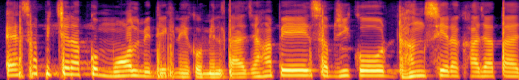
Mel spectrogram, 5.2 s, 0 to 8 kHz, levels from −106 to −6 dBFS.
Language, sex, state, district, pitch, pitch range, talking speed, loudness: Hindi, male, Bihar, Samastipur, 175 Hz, 155-190 Hz, 205 wpm, -14 LUFS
